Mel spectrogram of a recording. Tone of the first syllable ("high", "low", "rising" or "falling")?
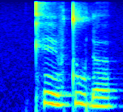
falling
